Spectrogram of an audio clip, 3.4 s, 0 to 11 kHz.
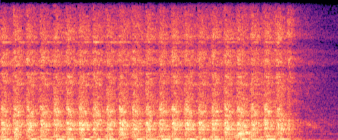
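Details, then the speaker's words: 1984 Pontiac wagon with a 2011 Camaro SS LS3 swap and 6-speed manual, first start attempt after new relay/fuse box wiring and tune changes to throttle position: steady rhythmic cranking about four beats a second, no firing, starter stops; cranks but won't start. "That didn't do anything different. Darn it."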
